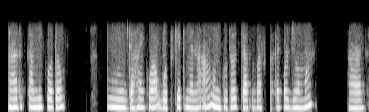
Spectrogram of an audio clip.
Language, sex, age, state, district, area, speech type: Santali, female, 18-30, West Bengal, Jhargram, rural, conversation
